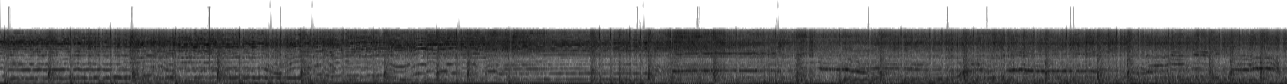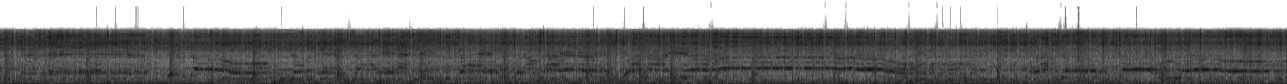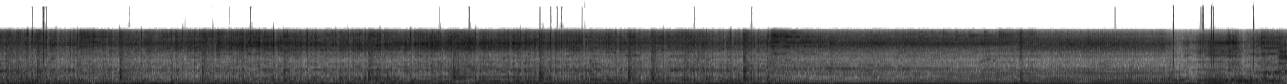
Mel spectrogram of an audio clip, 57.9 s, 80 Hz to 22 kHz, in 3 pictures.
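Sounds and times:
metal band playing: 0.0 - 57.9
man singing long held lines: 10.0 - 39.0, 57.4 - 57.9.

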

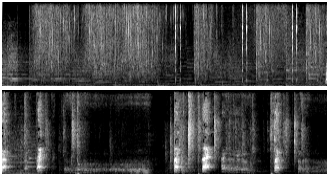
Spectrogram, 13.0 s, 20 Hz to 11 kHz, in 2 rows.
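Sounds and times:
small dog barking: 6.4 - 7.5, 9.9 - 12.3.

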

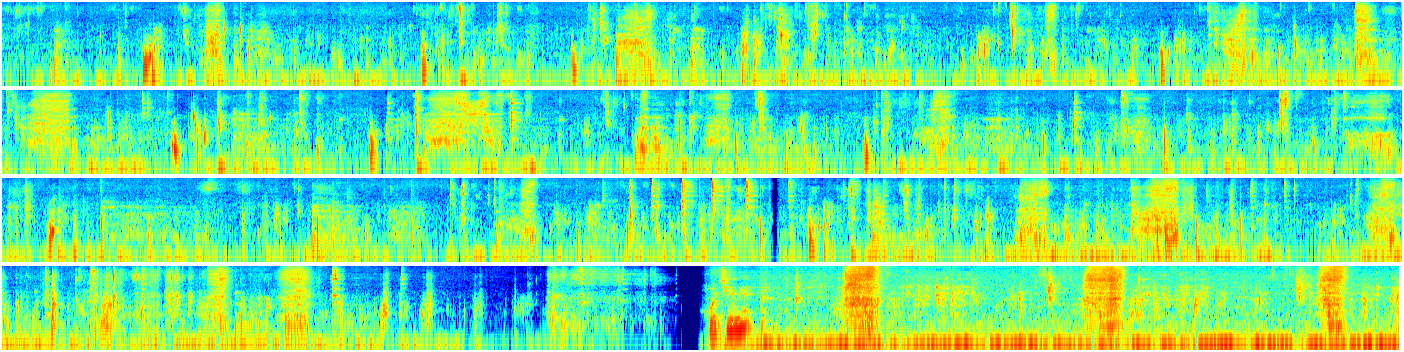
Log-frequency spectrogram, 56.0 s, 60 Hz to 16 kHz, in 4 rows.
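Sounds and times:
noodle slurps: 38.1 - 39.9, 50.3 - 51.5
wet chewing and lip smacks: 50.9 - 55.9.

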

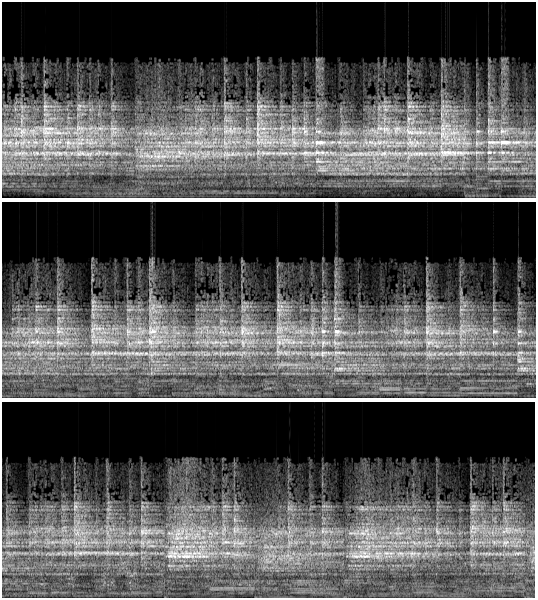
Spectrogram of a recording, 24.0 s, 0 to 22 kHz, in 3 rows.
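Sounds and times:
drum kit: 0.0 - 24.0
hollow-body electric guitar: 0.0 - 24.0
upright double bass: 0.8 - 5.6, 6.9 - 24.0.

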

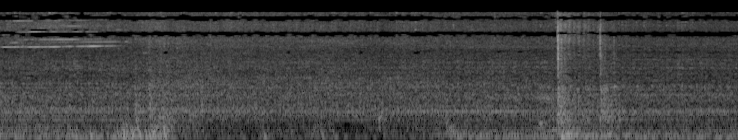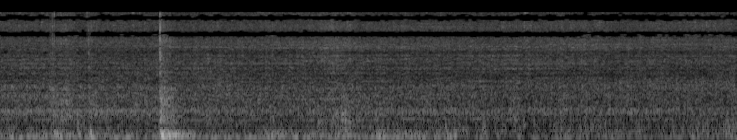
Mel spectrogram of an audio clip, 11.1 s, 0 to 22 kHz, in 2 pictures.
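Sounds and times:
garbage truck engine running: 0.0 - 11.0
loader arm and cart knocking: 2.8 - 8.8.

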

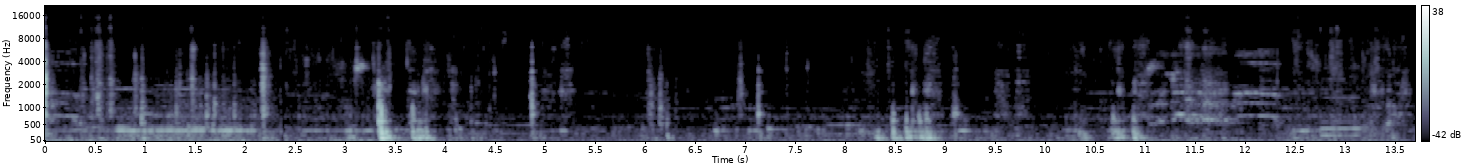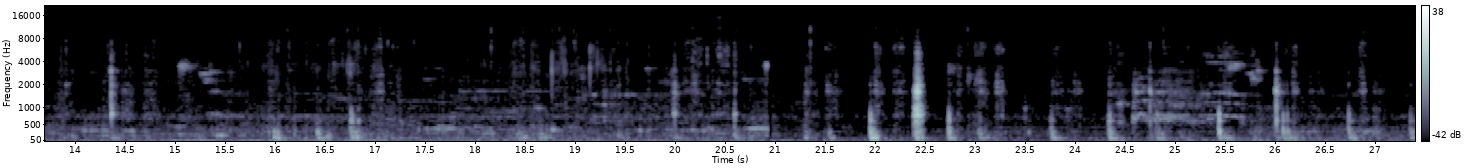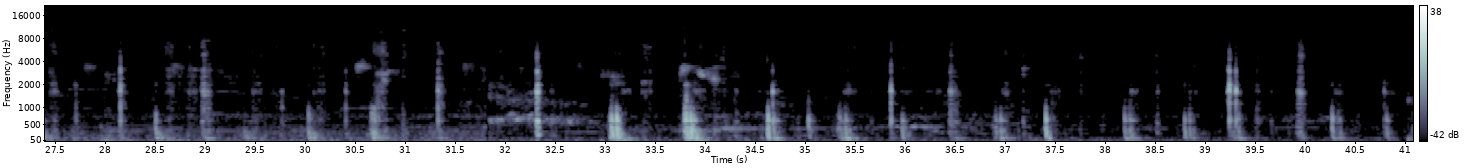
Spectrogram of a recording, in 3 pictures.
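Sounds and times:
food preparation knocks and clicks: 32.3 - 41.0.

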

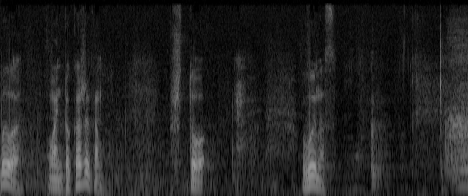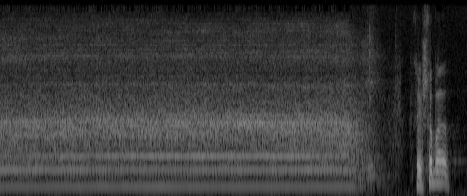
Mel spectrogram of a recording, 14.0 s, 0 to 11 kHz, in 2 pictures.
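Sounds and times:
electric motor humming: 6.7 - 13.0.

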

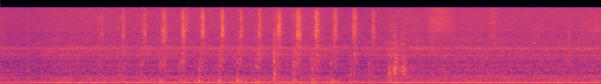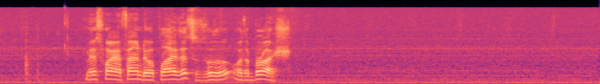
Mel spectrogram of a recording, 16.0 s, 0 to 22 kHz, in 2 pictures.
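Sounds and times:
low shop hum: 0.0 - 16.0
filler scraped on cardboard: 1.3 - 5.1.

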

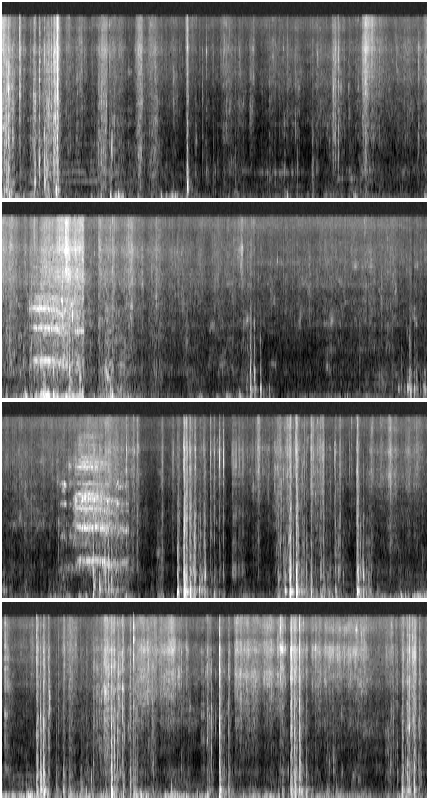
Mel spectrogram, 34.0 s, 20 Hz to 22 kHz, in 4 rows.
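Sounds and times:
dry leaves rustling: 6.4 - 12.5.

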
